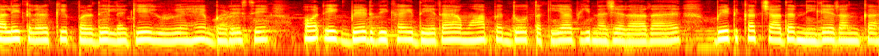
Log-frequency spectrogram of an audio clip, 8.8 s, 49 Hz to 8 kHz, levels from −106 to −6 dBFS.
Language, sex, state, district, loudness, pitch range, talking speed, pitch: Hindi, female, Haryana, Rohtak, -16 LUFS, 200-220 Hz, 220 wpm, 210 Hz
